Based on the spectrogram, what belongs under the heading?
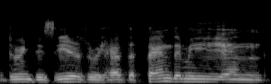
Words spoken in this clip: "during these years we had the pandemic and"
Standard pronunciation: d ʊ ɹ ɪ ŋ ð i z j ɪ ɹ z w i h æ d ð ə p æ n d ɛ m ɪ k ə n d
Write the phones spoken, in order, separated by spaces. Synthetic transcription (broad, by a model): d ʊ ɹ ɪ ŋ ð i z j ɪ ɹ z w i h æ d ð ə p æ n d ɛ m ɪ ə n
